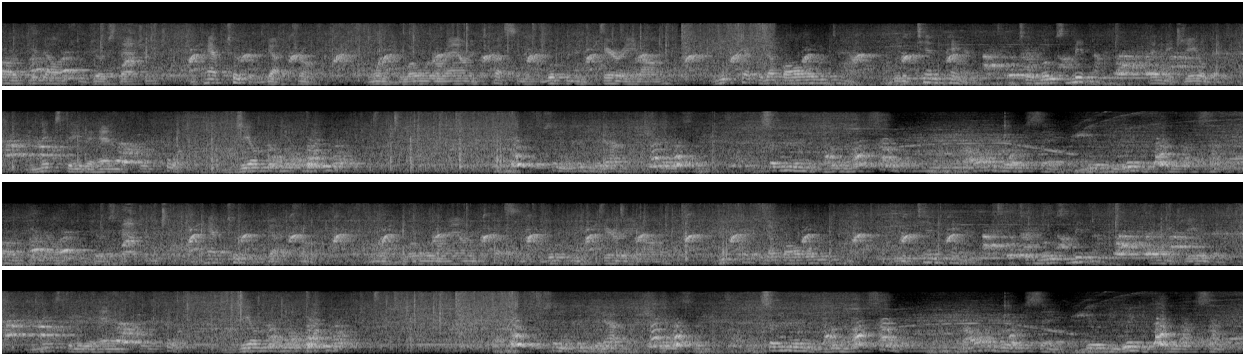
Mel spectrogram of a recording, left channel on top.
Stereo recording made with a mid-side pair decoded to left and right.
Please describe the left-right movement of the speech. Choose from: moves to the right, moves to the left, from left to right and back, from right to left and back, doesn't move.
moves to the right.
